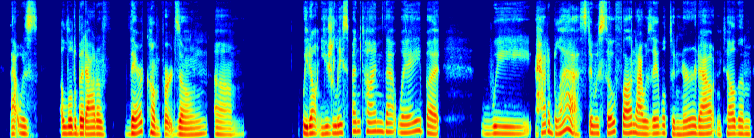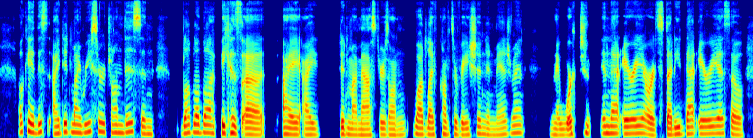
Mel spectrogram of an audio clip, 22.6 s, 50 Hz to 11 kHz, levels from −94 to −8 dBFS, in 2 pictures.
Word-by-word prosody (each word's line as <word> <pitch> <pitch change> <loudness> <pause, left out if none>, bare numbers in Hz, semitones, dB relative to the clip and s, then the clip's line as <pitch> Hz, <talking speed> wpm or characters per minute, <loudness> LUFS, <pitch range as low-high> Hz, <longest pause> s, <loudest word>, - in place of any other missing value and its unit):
that 160 - -1
was 160 -2 -2 0.3
a 160 - +2
little 165 0 +5
bit 165 -2 +6
out 155 +1 +4
of 150 -2 0 0.3
their 170 +7 +5
comfort 150 -8 -1
zone, 150 +3 +1
um, 145 +1 -6 0.9
we 165 - +9
don't 170 -2 +2
usually 175 +3 +2
spend 220 +3 -3
time 220 0 -1
that 205 -2 -2
way, 190 +5 0
but 170 -8 -1 0.6
we 160 0 -3
had 195 +3 +1
a - - +1
blast, 180 - -1
it - - +3
was 170 -1 +1
so 180 +3 +3
fun, 185 -3 +2
I 160 -1 +4
was 155 0 -1
able 175 +1 0
to 155 - -3
nerd 165 +4 +1
out 165 +1 +2
and 145 - -11
tell 160 +1 0
them, 155 -1 -2 0.3
"Okay, 205 0 +3
this 200 +4 -1
I 165 +1 0
did 205 +4 +2
my 195 -2 0
research 200 +2 -1
on 185 -1 -1
this 200 -2 0
and 155 -1 -2 0.4
blah, 175 +2 +2
blah, 190 -1 +2
blah." 185 -2 +1
Because, 175 -2 +4
uh, 145 -2 +3 0.3
I 145 -2 +1
I 140 0 -3 0.3
did 155 -1 +3
my 135 -1 -2
master's 135 +1 -2
on 135 +1 -5
wildlife 145 -2 0
conservation 150 0 -3
and 135 -1 -7
management, 175 +6 -5 0.4
and 140 -2 -5
I 130 - -3
worked 140 +8 0 0.2
in 170 0 +1
that 170 -1 +1
area 170 0 +3
or 135 -2 +3
studied 150 +4 0
that 160 0 0
area, 165 +2 +1
so 140 -5 -2
165 Hz, 190 wpm, -23 LUFS, 150-180 Hz, 0.9 s, we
